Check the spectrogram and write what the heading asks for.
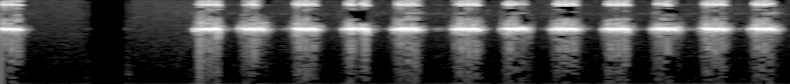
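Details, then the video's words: Loud cricket chirping played to drive rats from a house: after a second of silence, sharp high chirps come in a steady run of about four per second, each a short bright pulse with a faint higher overtone, no other sounds. "SUARA JANGKRIK NYARING"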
